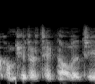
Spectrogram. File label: LoFi Phrases, LoFi Vocals; Vengeance Samples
